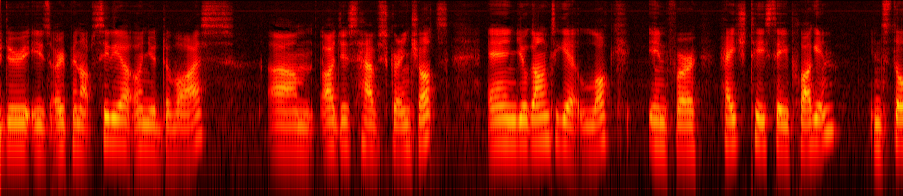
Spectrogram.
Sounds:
speech

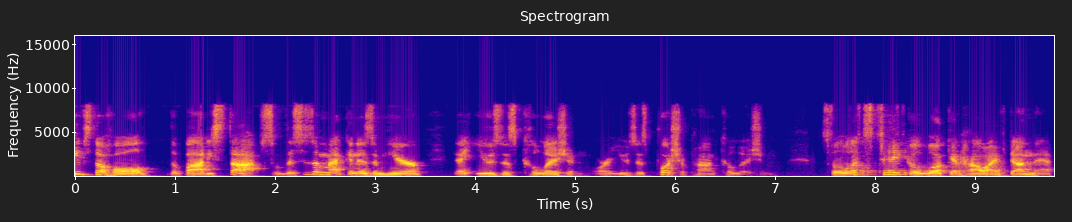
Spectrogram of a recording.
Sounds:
speech

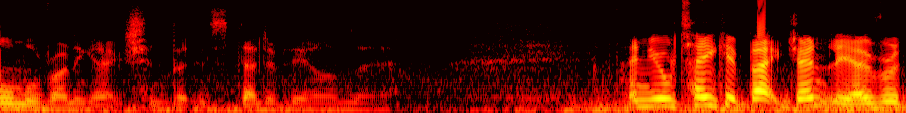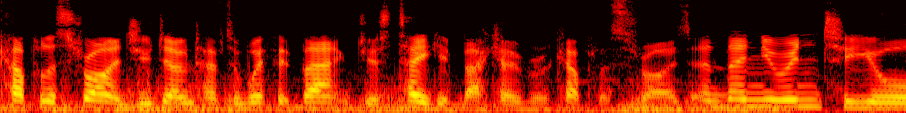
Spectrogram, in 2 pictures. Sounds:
speech

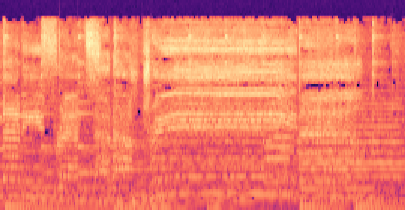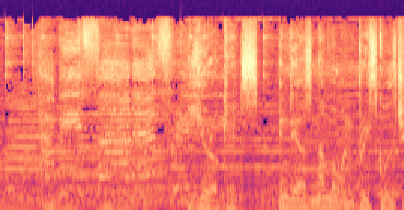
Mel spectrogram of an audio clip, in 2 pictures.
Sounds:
music
speech

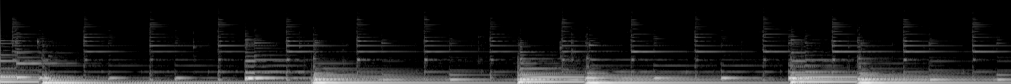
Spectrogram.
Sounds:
playing ukulele

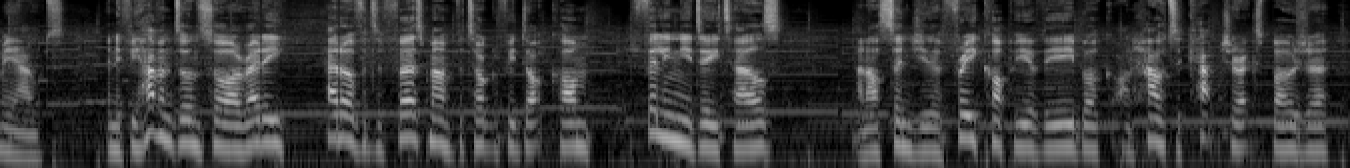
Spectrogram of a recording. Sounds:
music
speech

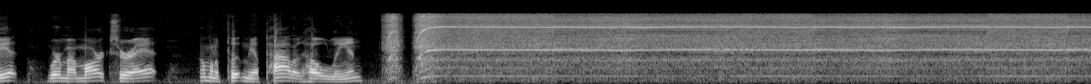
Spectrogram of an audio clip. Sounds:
speech

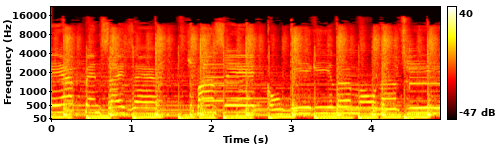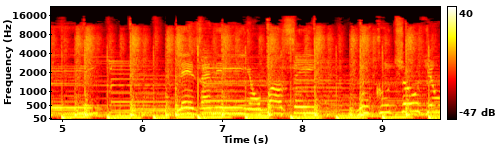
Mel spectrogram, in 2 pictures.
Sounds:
music

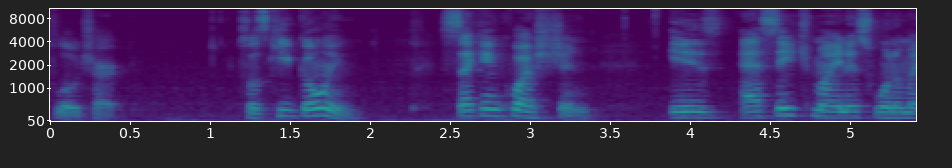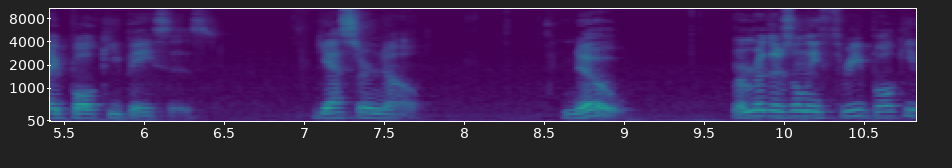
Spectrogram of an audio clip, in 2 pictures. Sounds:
speech

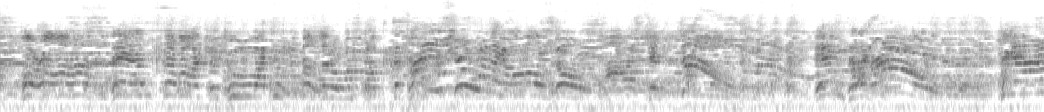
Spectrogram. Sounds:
music

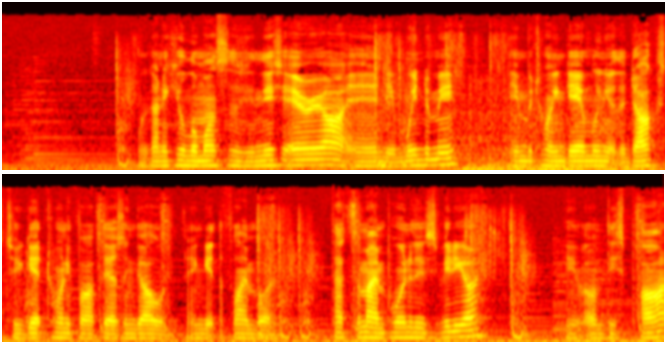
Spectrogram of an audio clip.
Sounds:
speech
music

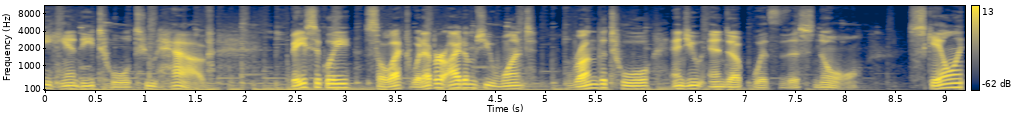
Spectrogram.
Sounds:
music
speech

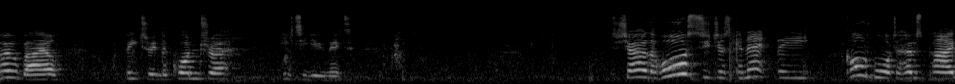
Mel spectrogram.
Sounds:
speech

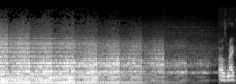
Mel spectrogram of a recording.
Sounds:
music
speech

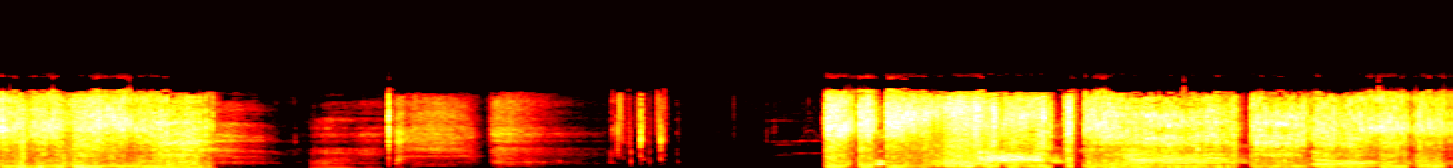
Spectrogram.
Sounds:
fart
people farting

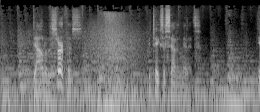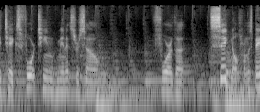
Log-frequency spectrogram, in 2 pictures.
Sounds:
speech
music

